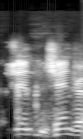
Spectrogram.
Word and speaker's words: Gendron: It's Jean Guéron. Gendron. That's actually literally how it's pronounced.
